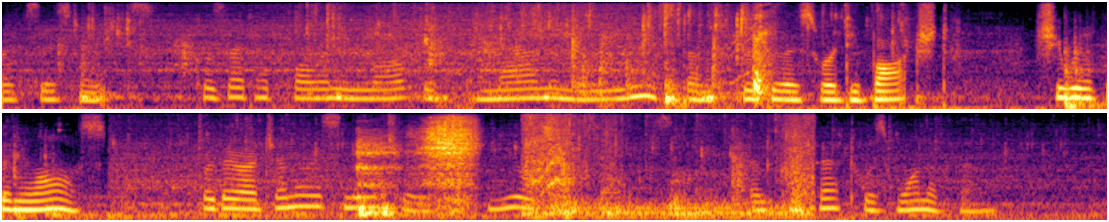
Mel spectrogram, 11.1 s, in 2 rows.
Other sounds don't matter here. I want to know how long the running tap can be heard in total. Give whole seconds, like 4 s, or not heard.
11 s.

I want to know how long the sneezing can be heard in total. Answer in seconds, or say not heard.
2 s.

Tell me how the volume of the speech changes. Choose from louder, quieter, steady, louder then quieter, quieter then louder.
louder then quieter.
